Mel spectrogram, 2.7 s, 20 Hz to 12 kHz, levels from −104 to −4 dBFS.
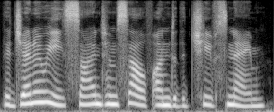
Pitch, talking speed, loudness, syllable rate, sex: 240 Hz, 175 wpm, -15 LUFS, 4.9 syllables/s, female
